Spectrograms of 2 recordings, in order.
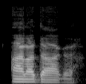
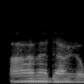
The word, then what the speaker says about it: Onondaga: Onondaga. Onondaga.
